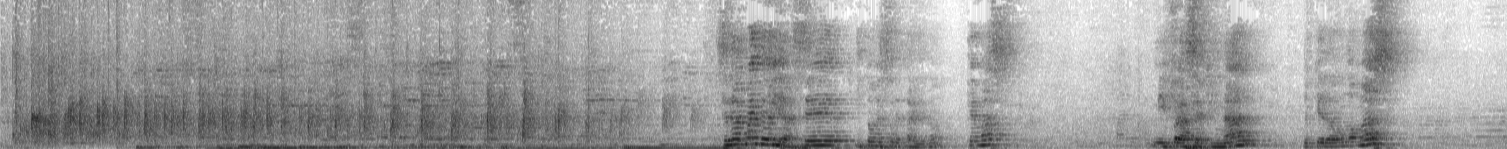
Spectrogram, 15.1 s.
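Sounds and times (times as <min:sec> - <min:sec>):
loud audience applause: 0:00.0 - 0:07.0
speech: 0:07.2 - 0:10.2, 0:11.5 - 0:14.0.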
